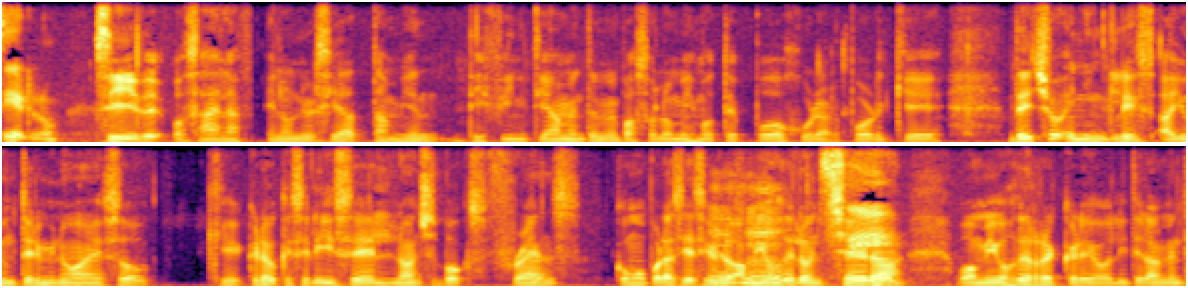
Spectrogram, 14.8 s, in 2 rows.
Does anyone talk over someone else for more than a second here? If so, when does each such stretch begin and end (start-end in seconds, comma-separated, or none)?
11.8-13.1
